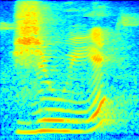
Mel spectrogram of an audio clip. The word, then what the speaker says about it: juillet: May, juin, juillet, août.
